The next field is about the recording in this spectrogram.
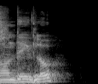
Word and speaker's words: Vendée: Und Vendée Globe? – Der Globe, wie der Globe.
